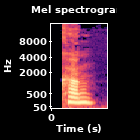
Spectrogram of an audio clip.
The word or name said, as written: konge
